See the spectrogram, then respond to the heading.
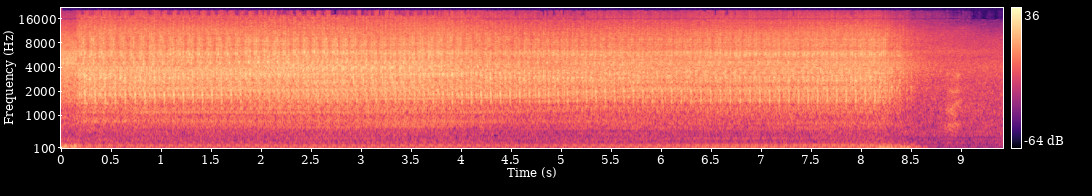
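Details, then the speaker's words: Turbo BMW E36 wagon engine, formerly a 318, at first start-up after a rebuild, smoking from assembly lube: quick steady ticking of 3–4 per second over the idle. A noisy head, likely lifters not yet bled out. "the head's a little noisy but every time I take one of these apartment put back together the head's always incredibly noisy I don't know why it takes so long to bleed the lifters out"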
